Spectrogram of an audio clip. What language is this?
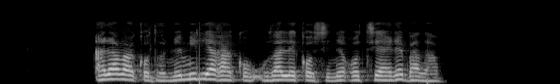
Basque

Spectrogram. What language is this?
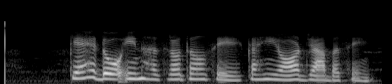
Urdu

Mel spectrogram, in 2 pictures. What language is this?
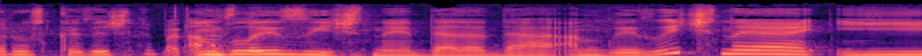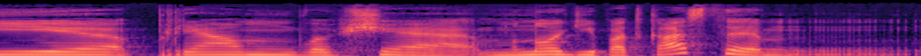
Russian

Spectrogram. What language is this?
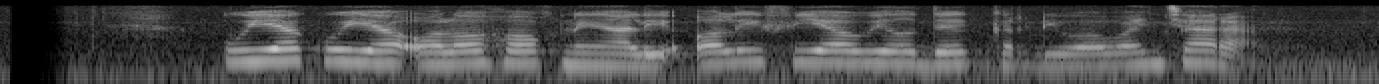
Sundanese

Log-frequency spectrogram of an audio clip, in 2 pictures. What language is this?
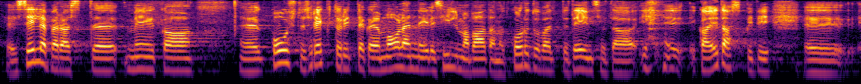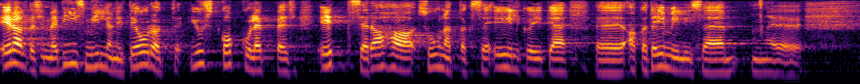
Estonian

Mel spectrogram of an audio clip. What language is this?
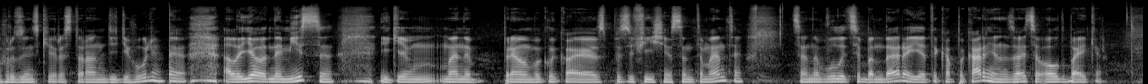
Ukrainian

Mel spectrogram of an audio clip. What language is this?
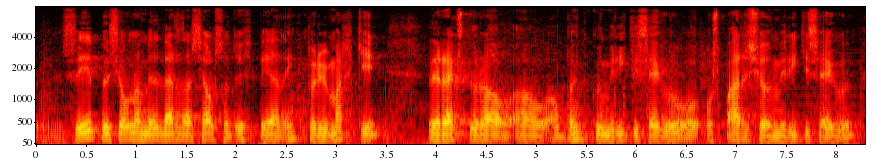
Icelandic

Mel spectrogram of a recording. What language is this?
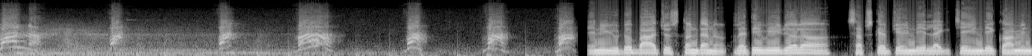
Telugu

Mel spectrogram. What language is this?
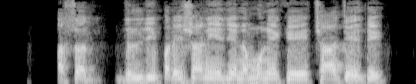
Sindhi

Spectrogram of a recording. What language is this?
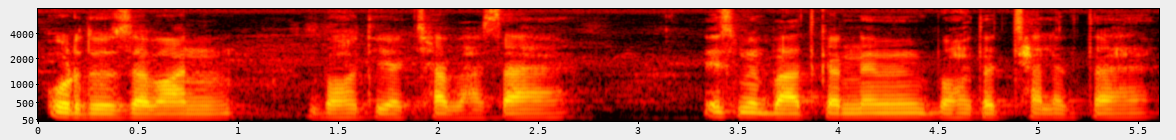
Urdu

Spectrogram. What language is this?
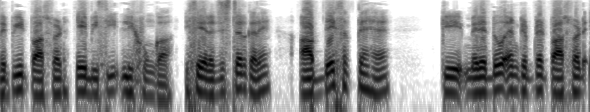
Hindi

